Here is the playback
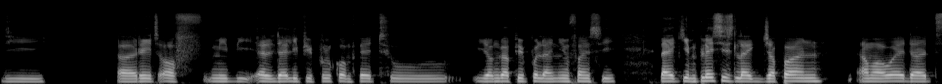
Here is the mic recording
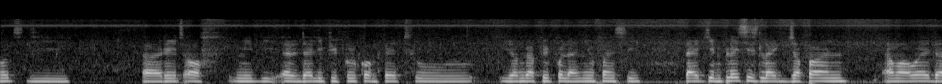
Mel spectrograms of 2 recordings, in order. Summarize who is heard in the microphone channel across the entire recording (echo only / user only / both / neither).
echo only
